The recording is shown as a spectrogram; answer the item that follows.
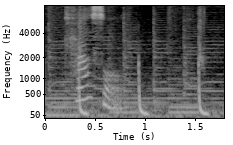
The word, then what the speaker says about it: castle: Tapi cara membacanya bukan castle ya, bukan castle. Kalau bukan castle, apa dong? Yang benar adalah castle.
